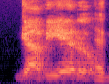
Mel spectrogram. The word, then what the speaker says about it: Gaviero: Gaviero. – Gaviero. – Gaviero. – Gaviero. Well, look. – G-A-V-I-E-R-O.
